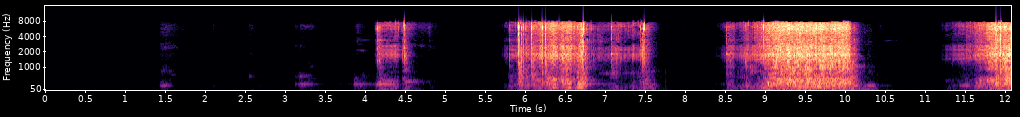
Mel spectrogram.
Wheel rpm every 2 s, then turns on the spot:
0, 0, 0, 0, 10, 0.
8-10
